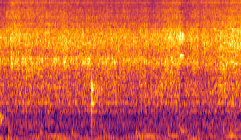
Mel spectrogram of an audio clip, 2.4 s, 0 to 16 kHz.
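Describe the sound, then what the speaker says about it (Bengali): Green chilies and tomato fry in a little oil for a cabbage curry, a steady close sizzle with soft stirring clicks of a spatula in the pan and no voices. "হালকা ভাজা ভাজা হয়ে আসলে এখানে 2টো কাঁচা লঙ্কা আর টমেটো কিছু দিয়ে দিচ্ছি"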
